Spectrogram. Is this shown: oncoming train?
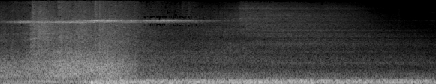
yes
